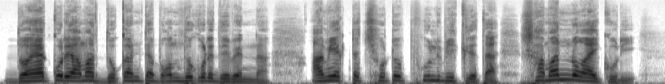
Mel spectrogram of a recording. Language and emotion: Bengali, fearful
